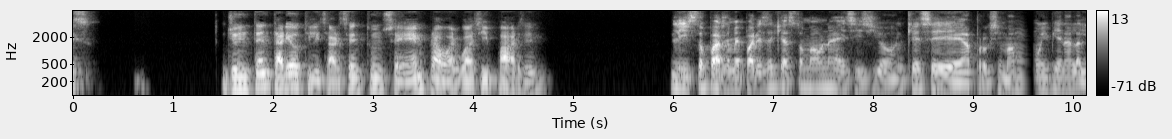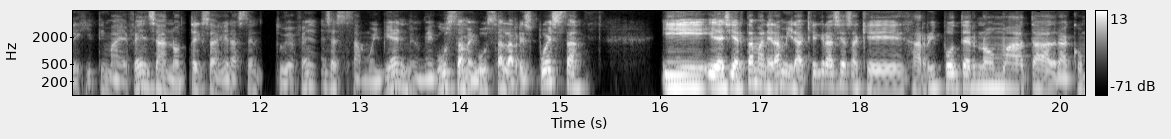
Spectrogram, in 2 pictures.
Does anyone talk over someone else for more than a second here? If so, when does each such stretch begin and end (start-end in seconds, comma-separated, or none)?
none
